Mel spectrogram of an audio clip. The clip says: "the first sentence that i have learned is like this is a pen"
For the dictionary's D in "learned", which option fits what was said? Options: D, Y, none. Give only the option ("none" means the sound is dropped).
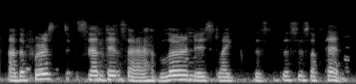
D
